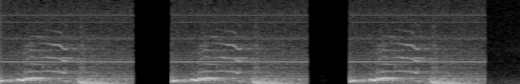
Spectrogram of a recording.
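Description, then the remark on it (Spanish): An orca call, about one second long, repeated three times with brief silent gaps, each a strange, squealing cry in which a high whistling tone and a lower buzzing tone sound together, like two voices at once. “Bueno, bueno, lo que yo oigo, aparte de que parece un orangután, es como si hubiera dos voces, ¿no? Una frecuencia y otra en otra, dos voces en una sola.”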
